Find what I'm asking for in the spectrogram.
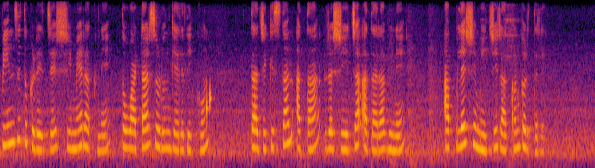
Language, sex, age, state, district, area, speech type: Goan Konkani, female, 18-30, Goa, Ponda, rural, read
